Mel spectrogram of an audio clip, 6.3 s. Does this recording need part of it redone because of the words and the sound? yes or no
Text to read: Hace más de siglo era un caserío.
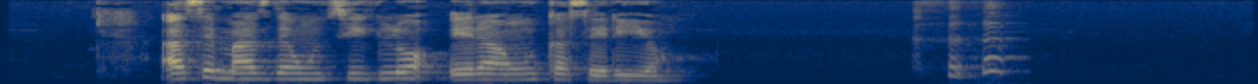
yes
